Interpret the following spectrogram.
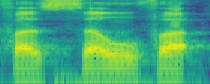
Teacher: سین کو باریک سیٹی سے ادا کریں گے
